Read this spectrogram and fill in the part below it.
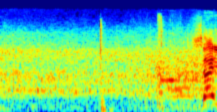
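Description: A football is struck with a sharp thud.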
